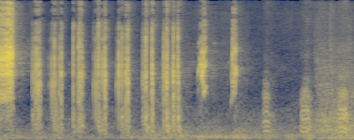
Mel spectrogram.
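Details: A young Javan myna gives a series of short, harsh, rasping squawks, about three per second, each one broad and noisy, before they fade to softer grating notes.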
